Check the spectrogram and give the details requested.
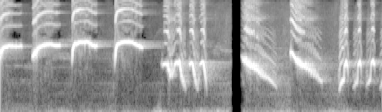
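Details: Wild-type white-rumped shama in full contest form, rapidly wagging its tail while singing many varied phrases: clear whistled notes with sharp upward flicks, then a fast run of falling slurred whistles and crisp chips.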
